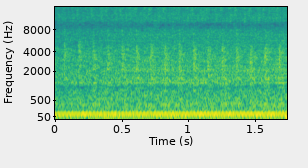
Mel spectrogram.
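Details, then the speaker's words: K-swapped Honda Civic EP2, IACV deleted (throttle flap opened for idle), warming up: even idle with quick steady light tapping from the back of the cylinder head area, new noise since the IACV work; cause unconfirmed. "still got that annoying tapping sound you're here to come from the back of the head somewhere"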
